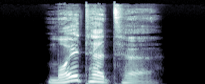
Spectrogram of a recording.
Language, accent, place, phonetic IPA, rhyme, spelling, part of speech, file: German, Germany, Berlin, [ˈmɔɪ̯tɐtə], -ɔɪ̯tɐtə, meuterte, verb, De-meuterte.ogg
- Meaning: inflection of meutern: 1. first/third-person singular preterite 2. first/third-person singular subjunctive II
